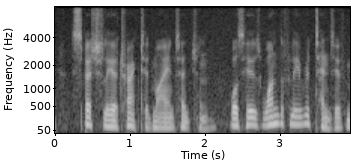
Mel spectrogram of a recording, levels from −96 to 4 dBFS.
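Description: Nothing stood out on listening to this speech, which carries the usual call microphone processing with the lowest bass trimmed and nothing above 8 kHz.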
